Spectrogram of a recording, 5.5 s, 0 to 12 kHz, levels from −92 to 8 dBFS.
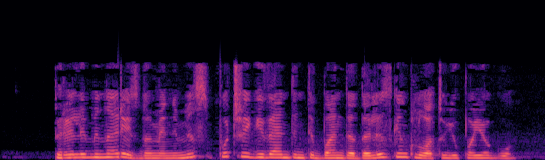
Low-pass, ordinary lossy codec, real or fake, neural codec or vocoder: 7.2 kHz; AAC, 32 kbps; real; none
